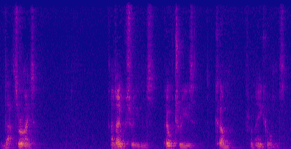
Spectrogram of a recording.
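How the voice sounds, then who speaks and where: A man voicing an old father squirrel in a children's story, stern but patient, speaking in a measured, gently questioning way. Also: deep voice, animated, exaggerated voice. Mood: wise, instructive. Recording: roomy, slightly distant microphone.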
